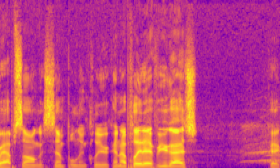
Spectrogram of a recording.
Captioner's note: cheers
